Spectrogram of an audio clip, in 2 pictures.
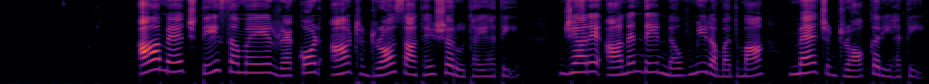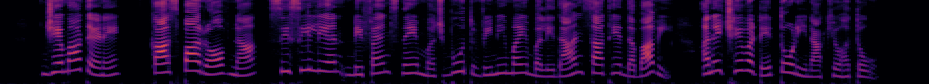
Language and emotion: Gujarati, neutral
